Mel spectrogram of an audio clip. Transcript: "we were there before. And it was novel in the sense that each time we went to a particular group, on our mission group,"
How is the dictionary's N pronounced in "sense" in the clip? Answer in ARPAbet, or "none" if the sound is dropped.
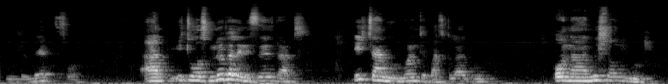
none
